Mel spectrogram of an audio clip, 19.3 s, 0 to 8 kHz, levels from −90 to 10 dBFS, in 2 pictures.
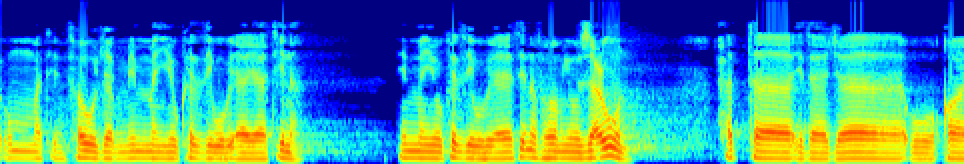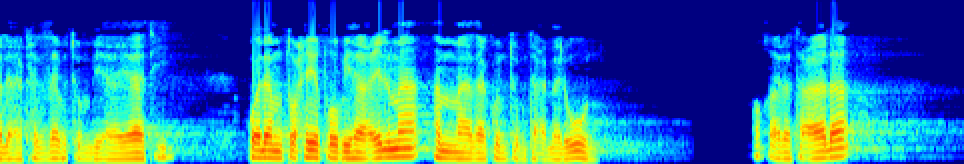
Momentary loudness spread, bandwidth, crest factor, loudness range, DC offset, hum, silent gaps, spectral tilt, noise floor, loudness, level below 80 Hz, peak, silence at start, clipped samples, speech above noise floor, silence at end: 11 LU; 5.4 kHz; 14 dB; 6 LU; under 0.1%; none; 16.58-17.10 s; -10.5 dB/octave; -56 dBFS; -14 LUFS; -52 dBFS; 0 dBFS; 0 s; 0.1%; 43 dB; 0.95 s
